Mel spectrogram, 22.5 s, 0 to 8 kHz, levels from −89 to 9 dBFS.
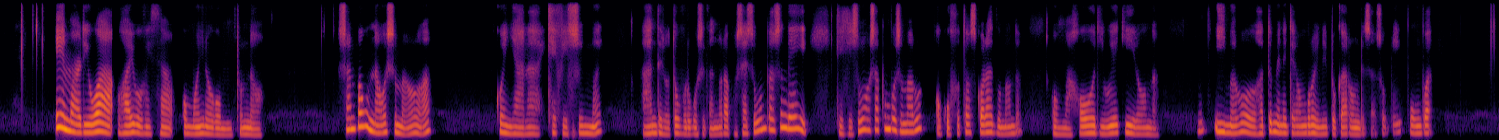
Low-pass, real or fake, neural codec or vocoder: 7.2 kHz; fake; codec, 24 kHz, 0.9 kbps, WavTokenizer, large speech release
